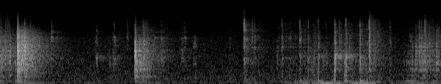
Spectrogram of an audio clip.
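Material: Soap.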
